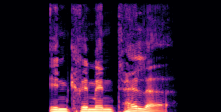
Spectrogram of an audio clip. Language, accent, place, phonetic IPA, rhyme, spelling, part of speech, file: German, Germany, Berlin, [ɪnkʁemɛnˈtɛlə], -ɛlə, inkrementelle, adjective, De-inkrementelle.ogg
- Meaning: inflection of inkrementell: 1. strong/mixed nominative/accusative feminine singular 2. strong nominative/accusative plural 3. weak nominative all-gender singular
